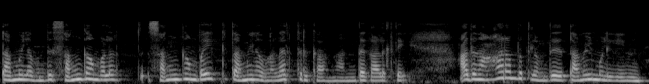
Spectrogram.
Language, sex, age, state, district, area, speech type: Tamil, female, 30-45, Tamil Nadu, Kallakurichi, urban, spontaneous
